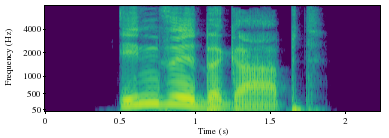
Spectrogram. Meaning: savant
- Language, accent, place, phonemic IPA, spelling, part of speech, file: German, Germany, Berlin, /ˈɪnzəlbəˌɡaːpt/, inselbegabt, adjective, De-inselbegabt.ogg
